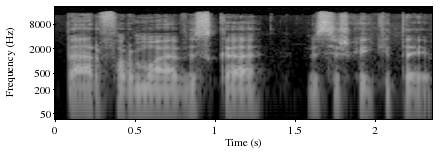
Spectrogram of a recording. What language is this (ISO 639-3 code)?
lit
